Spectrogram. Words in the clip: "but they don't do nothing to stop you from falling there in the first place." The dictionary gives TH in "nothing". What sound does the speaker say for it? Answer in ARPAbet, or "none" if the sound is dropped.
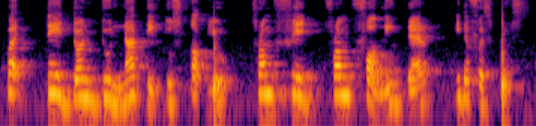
T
